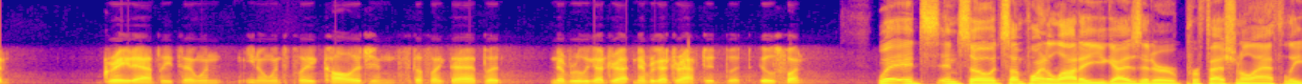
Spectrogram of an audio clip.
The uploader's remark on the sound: called in to the Ben and Skin show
